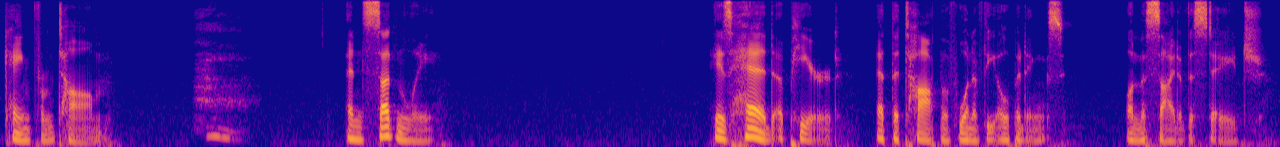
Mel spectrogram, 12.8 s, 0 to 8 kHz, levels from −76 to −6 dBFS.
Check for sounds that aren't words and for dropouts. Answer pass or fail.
fail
